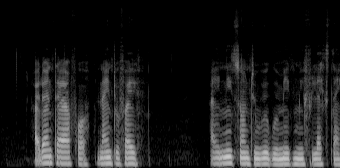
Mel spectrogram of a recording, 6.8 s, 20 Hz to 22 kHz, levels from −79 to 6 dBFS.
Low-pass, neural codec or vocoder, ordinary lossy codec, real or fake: 19.8 kHz; vocoder, 44.1 kHz, 128 mel bands every 256 samples, BigVGAN v2; none; fake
